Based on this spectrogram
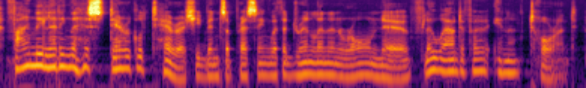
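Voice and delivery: usual speaking voice

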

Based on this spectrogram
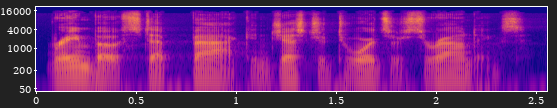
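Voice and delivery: plain reading voice

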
